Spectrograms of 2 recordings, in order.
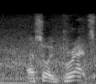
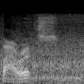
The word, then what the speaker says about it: Brett's: Please do use Brett's Bakery, not Barrett's.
